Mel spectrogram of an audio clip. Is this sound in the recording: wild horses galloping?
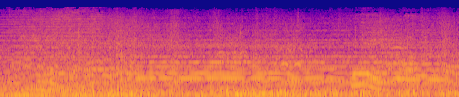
yes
